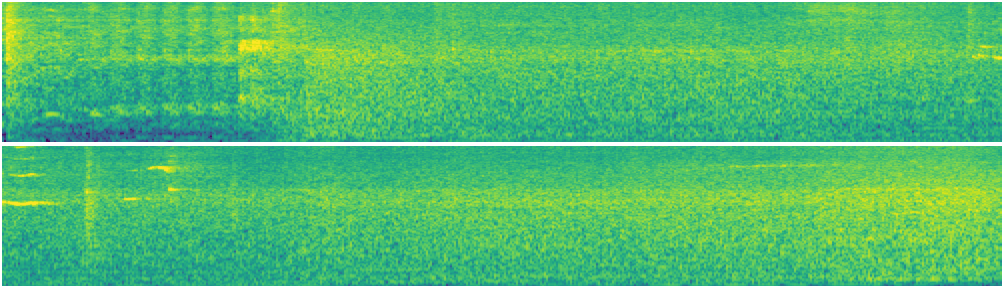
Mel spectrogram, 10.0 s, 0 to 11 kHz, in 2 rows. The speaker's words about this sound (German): Das ist ein Rosenbauer Flughafenlöschfahrzeug Panda. Neueste Generation, haben wir jetzt heuer 3 Stück bekommen. Löschleistung, er hat 12.500 Liter Wasser dabei, 1.500 Liter Schaummittel, 250 Kilogramm Pulver, absolut geländegängig,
